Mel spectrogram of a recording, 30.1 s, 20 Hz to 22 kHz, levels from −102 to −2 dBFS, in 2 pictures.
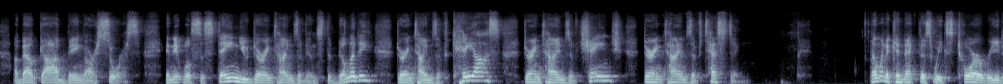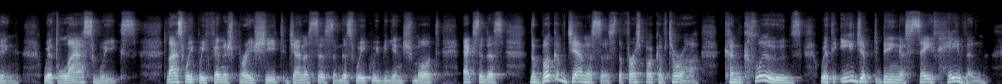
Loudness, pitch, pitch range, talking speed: -30 LUFS, 120 Hz, 110-140 Hz, 130 wpm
